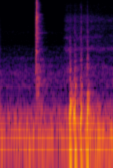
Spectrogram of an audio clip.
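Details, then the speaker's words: Gas furnace with a hot surface ignitor, normal start-up sequence with the ignitor fully plugged in: a steady low inducer motor hum with a sharp click and a few brief clunks; the ignitor glows bright orange, then the gas valve opens and the burners light. "so once again the inducer motor comes on this time i have it plugged in all the way and there goes my hot surface igniter as you can see it's glowing bright orange like that"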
